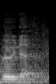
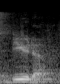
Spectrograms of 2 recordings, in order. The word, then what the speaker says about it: Buda: You've lived here too long to call it Buddha. It's Buda.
